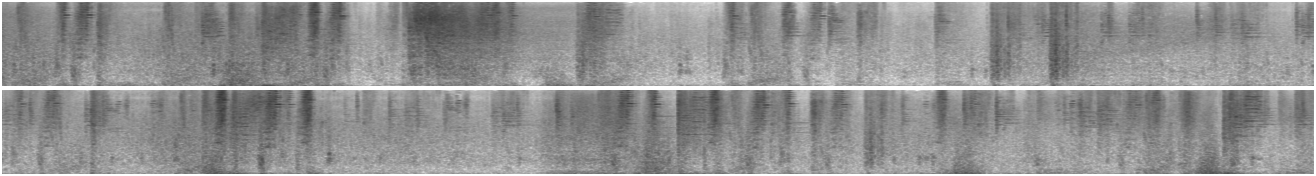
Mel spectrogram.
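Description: Magic spells crackle and whoosh in a fierce fight.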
